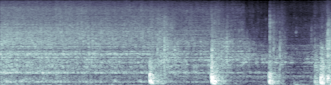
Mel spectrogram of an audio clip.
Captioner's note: toilet flushes; footsteps; door opens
